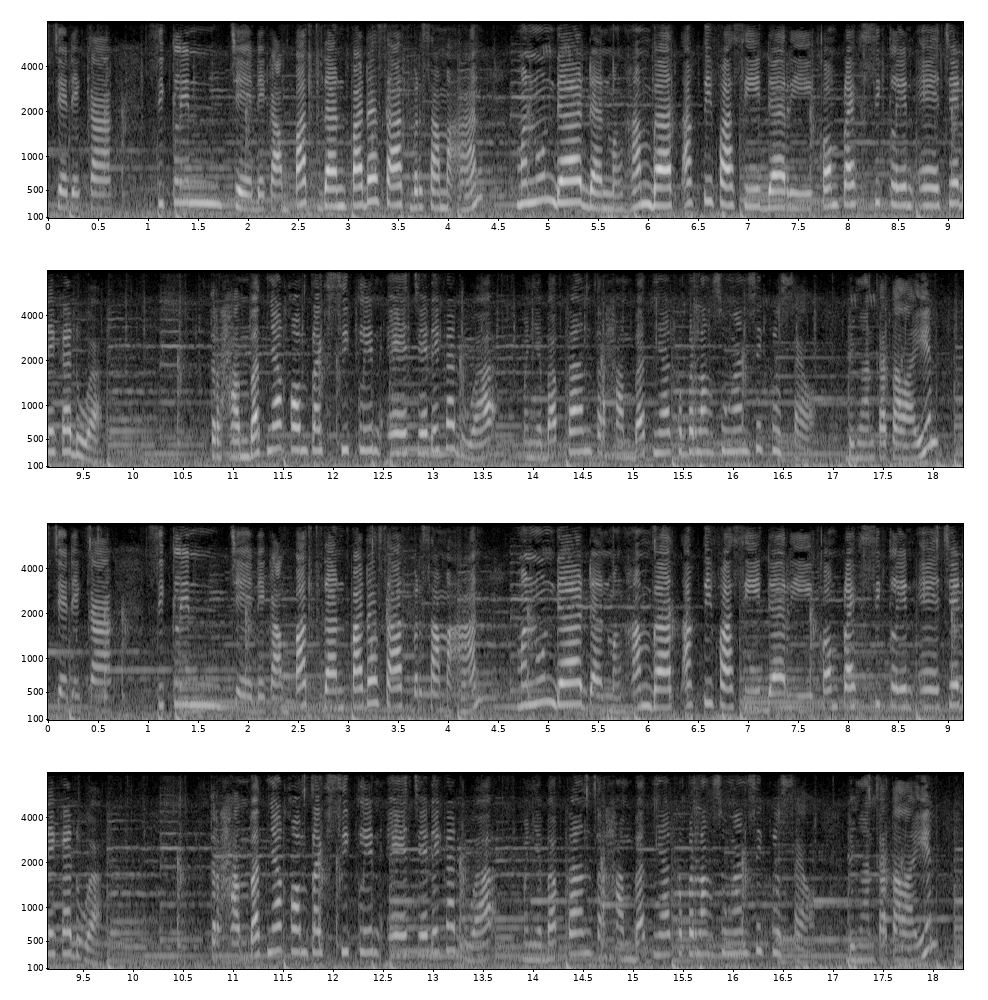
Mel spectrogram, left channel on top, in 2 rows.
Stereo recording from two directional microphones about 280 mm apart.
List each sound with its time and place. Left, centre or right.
0.1 s speech: left
10.8 s speech: left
